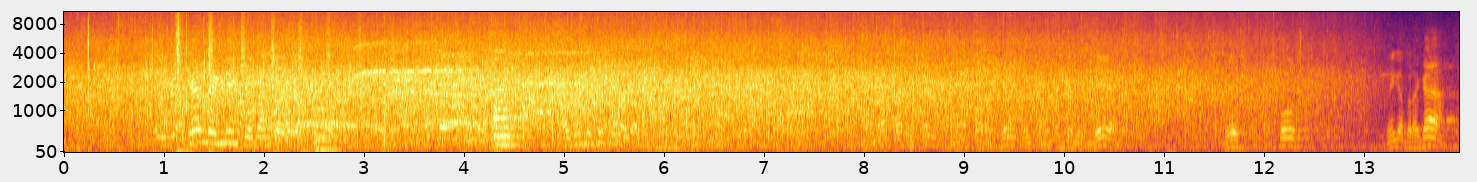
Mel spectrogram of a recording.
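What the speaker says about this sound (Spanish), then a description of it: "aplauso para los niños." Sustained crowd applause for children at a 2008 concert, with a steady roar of clapping and voices that builds and then fades away near the end.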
